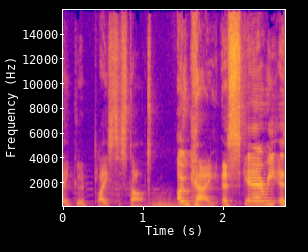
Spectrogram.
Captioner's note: air swooshing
